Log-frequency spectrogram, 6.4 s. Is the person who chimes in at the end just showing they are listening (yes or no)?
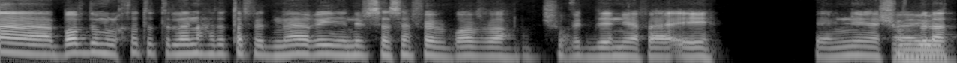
yes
